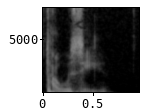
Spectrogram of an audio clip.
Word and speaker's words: Taus: And because Azazel passed that test, God raised him above the rest of the angels and gave him the title of Melech Taus, or sometimes pronounced Tausi.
